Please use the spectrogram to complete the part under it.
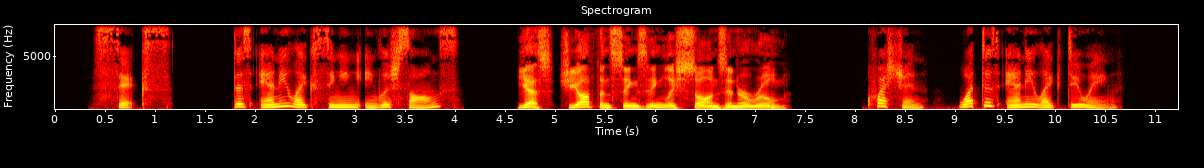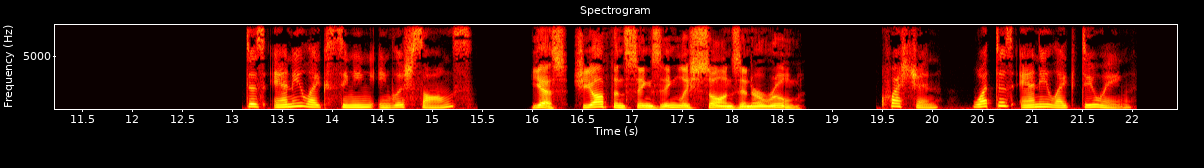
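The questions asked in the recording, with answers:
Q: what does Annie like doing?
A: Singing English songs.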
